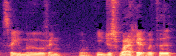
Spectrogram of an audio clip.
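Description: A young man narrating as game master in a loose, halting way, full of fillers. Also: lowish voice, monotone, creaky, a little mellow. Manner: casual and halting, with many fillers.

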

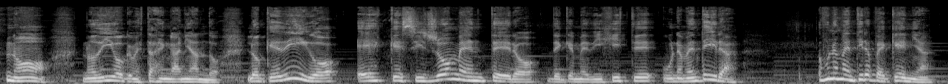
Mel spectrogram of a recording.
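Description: A woman's voice: low voice, big pitch swings, measured pace, a little mellow, soft background music. A woman with a Rioplatense accent performing a dramatic monologue as a desperate woman pleading with her lover on the phone. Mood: anxious. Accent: Rioplatense Spanish. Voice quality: pleading, tender, anxious.

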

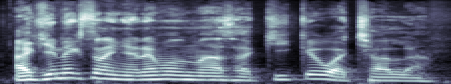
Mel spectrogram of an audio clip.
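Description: A man's voice: a little high, expressive, fast talker, a little mellow. Mexican man, co-host, reads listener questions, joking casual chat.

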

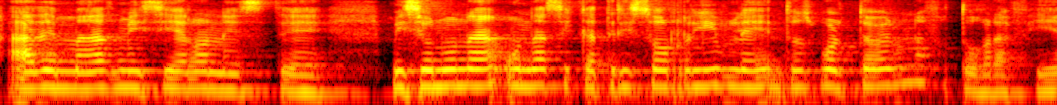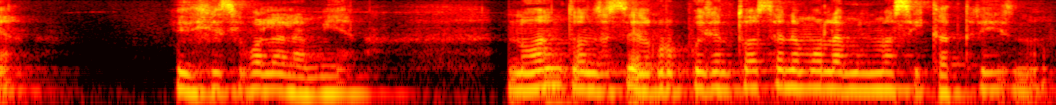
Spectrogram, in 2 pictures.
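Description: Gravelly-voiced Mexican woman telling her story. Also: fairly high pitch, steady tone, brisk, darkish tone. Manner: tag questions after nearly every phrase. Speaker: guest, foundation founder. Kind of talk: personal storytelling in an interview.

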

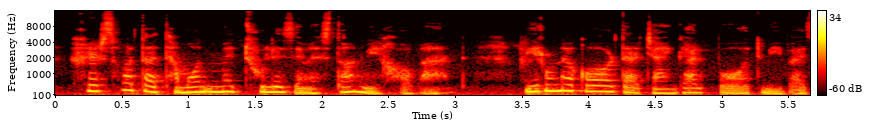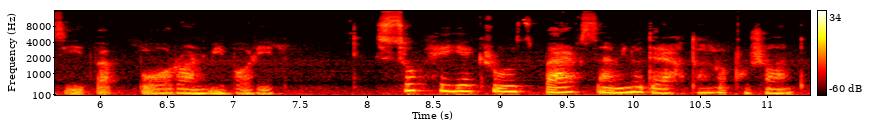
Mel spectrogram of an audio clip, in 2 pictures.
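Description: A woman reading a children's story aloud in a soft, hushed whisper. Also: mid-range voice, vocal fry, husky.

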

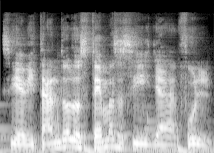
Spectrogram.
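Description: A man's voice: mid-range voice, expressive, moderate pace, pushed and bright, faint music behind. A young man with a Costa Rican accent chatting casually as a podcast co-host, dropping English words into his Spanish. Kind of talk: casual personal conversation.

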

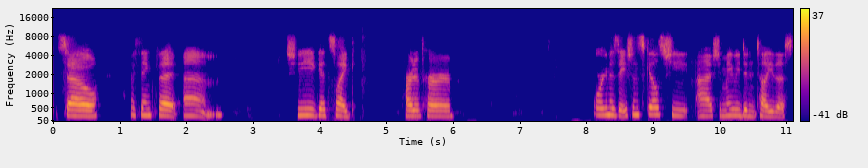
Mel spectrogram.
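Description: A woman's voice: mid-range voice, dry recording. A young woman who is a guest on a casual podcast and teases and jokes with the host. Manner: teasing, joking and laughing softly.

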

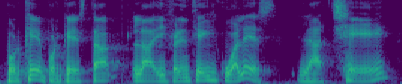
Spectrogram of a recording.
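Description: A man's voice: medium pitch, expressive, normal speed. A man with a Spanish accent from Spain, teaching English pronunciation and repeating words over and over with exaggerated sounds. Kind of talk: pronunciation lesson.

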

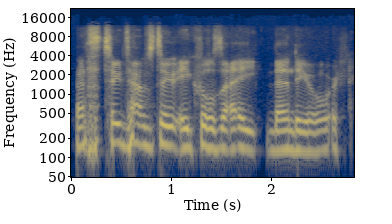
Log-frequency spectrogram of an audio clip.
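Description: Guy rambling in casual chat, jokes and laughs a lot, mid-pitched voice, dry close mic. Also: steady tone, normal speed, a little mellow, no echo. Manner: rambling and joking, laughs often.

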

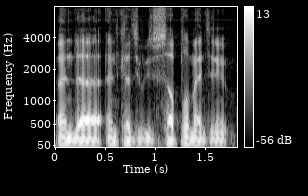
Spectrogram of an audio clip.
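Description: A man's voice: sits low, little pitch movement, fast, darkish tone, no room sound, studio quality. A middle-aged man telling rambling, profane stories on a casual podcast, laughing often. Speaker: podcast host. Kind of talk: casual storytelling chat.

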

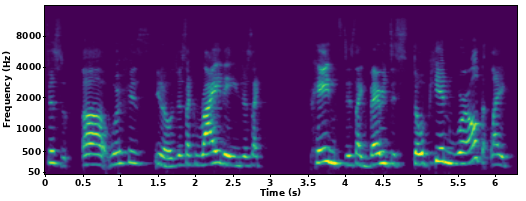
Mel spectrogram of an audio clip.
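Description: A woman's voice: fairly high pitch, a little slow, fairly bright tone. A woman co-hosting a podcast, chatting casually about a film, full of fillers and restarts. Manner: rambling, many fillers like "like" and "you know". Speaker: podcast co-host. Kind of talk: casual film review chat.

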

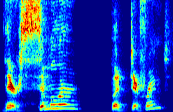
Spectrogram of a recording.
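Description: A man's voice: extremely high pitch, very animated, moderate pace, breathy edge. A man on a casual tech podcast, patiently explaining things and restarting his sentences. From United States. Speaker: co-host explaining voice tags.

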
